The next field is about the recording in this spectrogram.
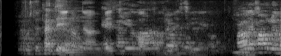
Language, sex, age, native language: Icelandic, male, 14, Icelandic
